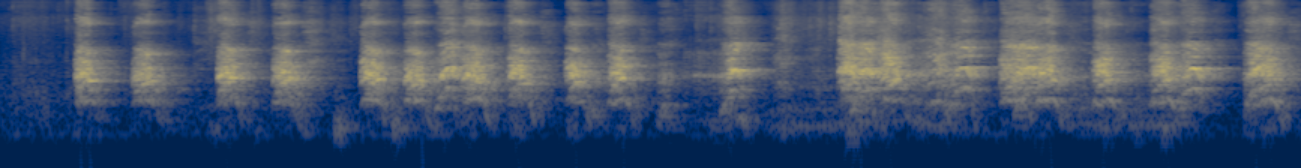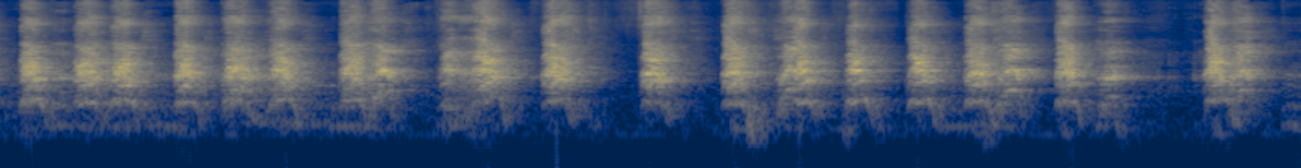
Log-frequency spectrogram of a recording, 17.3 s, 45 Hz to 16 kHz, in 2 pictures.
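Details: Maltese named Peyton Manning, in a bad mood, barking at a 3-foot cardboard cutout of two dogs; sharp rapid barks in steady runs, often several per second, with a few short pauses.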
